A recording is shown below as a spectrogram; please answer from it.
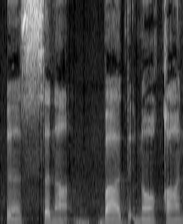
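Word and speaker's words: سناباد نوقان: شہادت پائی۔ آپ علیہ السلام کا محل شہادت سنا بعد 9 قان ہے۔ اس کی ہجے کرتے ہیں سین نون الف بے الف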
